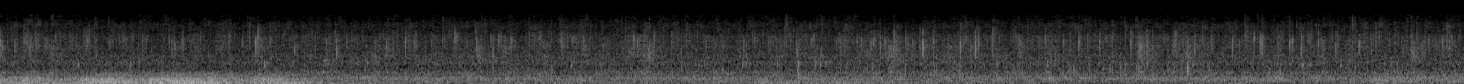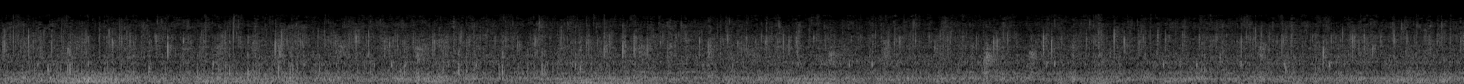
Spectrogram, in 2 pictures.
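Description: Heavy rain falling steadily, a dense patter of drops. A low rumble of thunder rolls on and dies away in the first three seconds or so.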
